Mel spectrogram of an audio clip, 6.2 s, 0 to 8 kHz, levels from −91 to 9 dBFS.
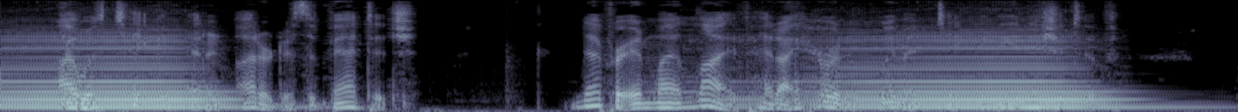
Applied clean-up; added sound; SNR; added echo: none; Bowed string instrument; -4 dB; none.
